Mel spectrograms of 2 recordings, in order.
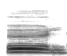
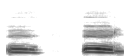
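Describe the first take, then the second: First: The vowel is said with lips less rounded. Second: The vowel is said with lips tightly rounded. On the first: The speaker calls it right. "هي öl ö öl" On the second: The speaker calls it wrong. "لا مش عاوزاك تنطق مضموم"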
